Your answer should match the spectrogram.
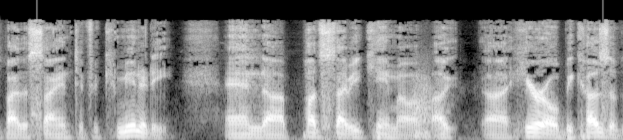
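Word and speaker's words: Pusztai: Is it Pustai? Did I say that correctly? – Pustai, yeah.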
